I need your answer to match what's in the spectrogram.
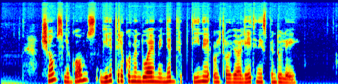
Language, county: Lithuanian, Utena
